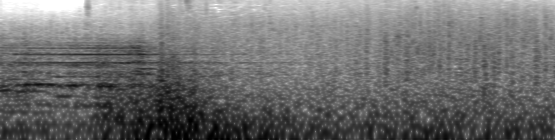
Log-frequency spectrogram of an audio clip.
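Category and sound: sound effect, explosion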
